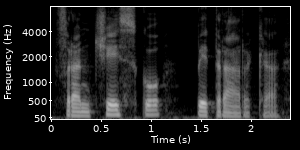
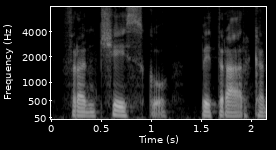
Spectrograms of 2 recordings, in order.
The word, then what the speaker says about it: Francesco Petrarca: So he's closing the E, Francesco Petrarca.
